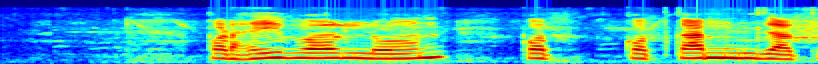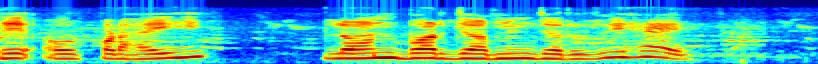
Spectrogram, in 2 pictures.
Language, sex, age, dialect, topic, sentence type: Chhattisgarhi, female, 25-30, Eastern, banking, question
